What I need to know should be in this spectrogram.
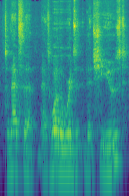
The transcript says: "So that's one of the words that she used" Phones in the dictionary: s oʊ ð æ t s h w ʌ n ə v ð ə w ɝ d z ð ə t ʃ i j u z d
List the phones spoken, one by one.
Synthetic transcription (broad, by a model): s oʊ ð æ t s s w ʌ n ə v ð ə w ɝ d z ð ə t ʃ i j u z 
